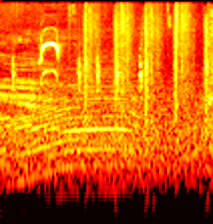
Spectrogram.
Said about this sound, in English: And moo to you too.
